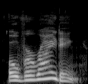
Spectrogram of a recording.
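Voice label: "overriding", English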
